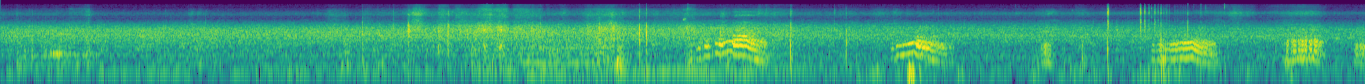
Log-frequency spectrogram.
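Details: Kittens playing and fighting with each other, giving a run of short, wavering high meows with rising and falling harmonics, several in quick succession in the second half, over faint rustling and handling noise.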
